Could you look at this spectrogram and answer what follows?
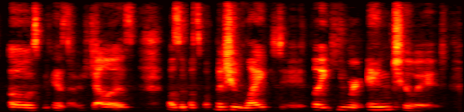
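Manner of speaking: usual speaking voice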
